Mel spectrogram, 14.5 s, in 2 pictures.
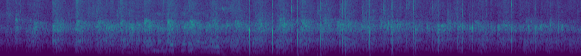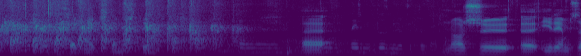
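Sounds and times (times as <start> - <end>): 
audience applause: 0.0 - 10.3
speech: 14.0 - 14.5.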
